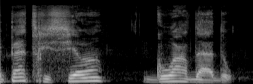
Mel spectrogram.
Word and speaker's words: Patricia Guardado: Aujourd'hui, on a, ben, un beau nom, toi aussi, hey, Patricia Guardado.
